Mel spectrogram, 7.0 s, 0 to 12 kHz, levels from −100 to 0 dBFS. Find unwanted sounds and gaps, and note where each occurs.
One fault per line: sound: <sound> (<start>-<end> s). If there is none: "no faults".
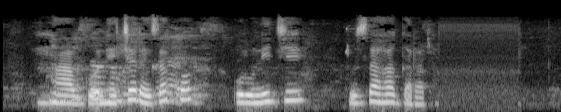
no faults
